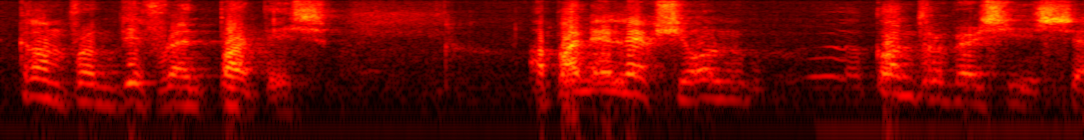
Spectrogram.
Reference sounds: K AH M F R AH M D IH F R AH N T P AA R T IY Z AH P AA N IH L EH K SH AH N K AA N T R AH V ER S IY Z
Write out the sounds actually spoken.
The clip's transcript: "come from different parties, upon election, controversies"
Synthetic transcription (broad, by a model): K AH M F R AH M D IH F R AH N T P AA R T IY S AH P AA N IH L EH K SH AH N K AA N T R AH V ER S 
